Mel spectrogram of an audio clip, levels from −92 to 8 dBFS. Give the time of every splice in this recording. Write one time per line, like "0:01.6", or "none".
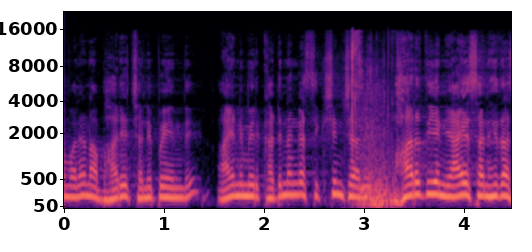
0:03.1

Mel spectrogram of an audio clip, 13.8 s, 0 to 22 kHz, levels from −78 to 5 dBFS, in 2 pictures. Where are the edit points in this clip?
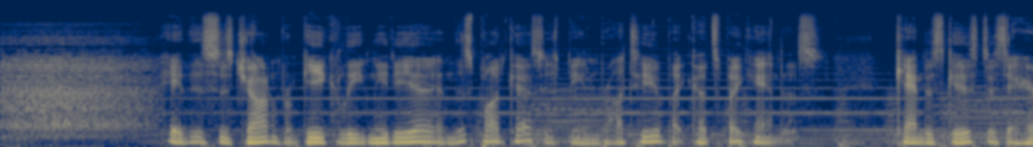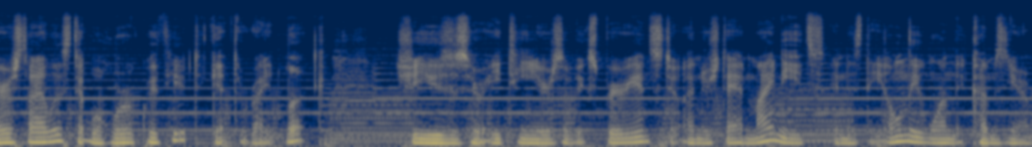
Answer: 0:00.9

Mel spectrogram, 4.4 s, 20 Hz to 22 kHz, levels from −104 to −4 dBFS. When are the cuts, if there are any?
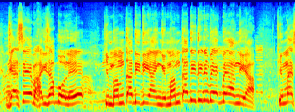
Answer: none

